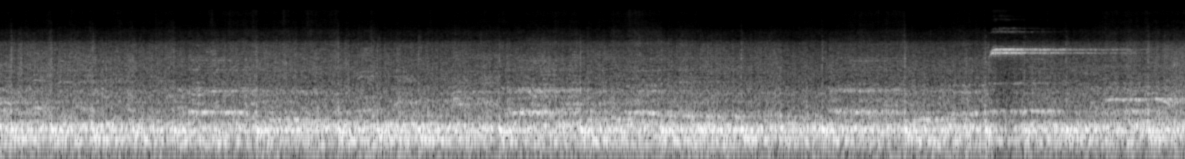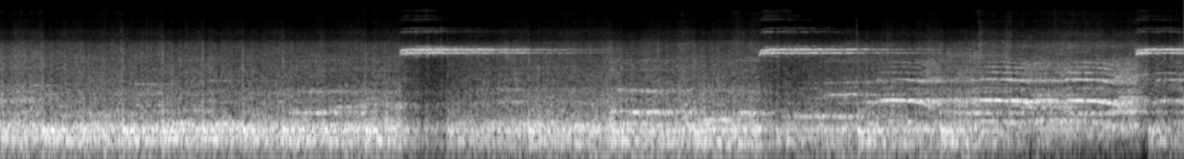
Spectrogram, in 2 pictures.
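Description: Swimmers splash and churn the water.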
